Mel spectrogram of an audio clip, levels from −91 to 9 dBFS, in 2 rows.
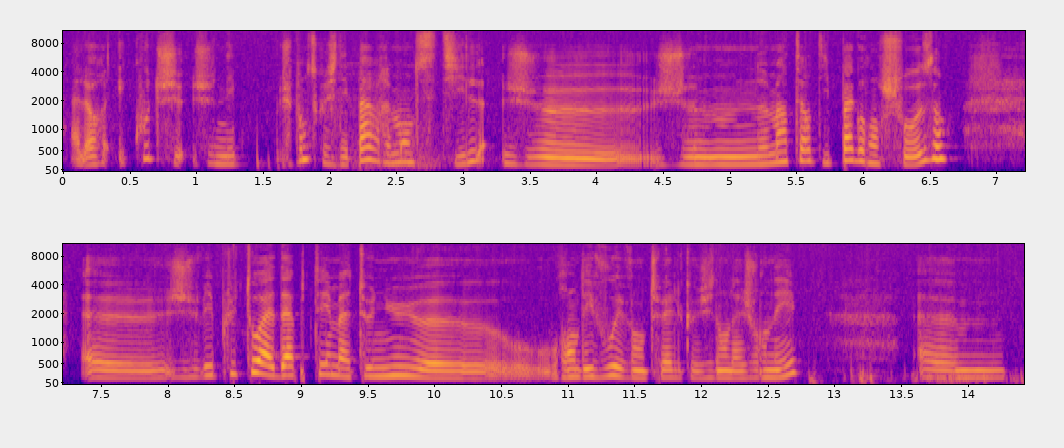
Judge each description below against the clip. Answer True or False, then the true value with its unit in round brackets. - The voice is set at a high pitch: True (195 Hz)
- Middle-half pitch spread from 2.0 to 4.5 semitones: False (5.6 semitones)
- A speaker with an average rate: True (155 wpm)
